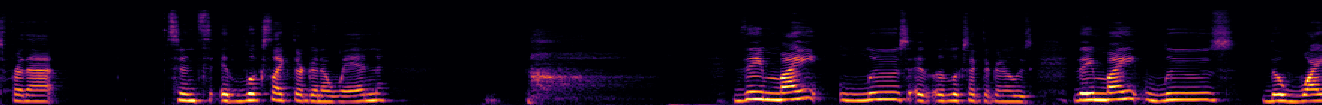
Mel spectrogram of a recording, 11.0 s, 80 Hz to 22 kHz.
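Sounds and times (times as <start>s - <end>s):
woman breathing out: 4.4s - 6.1s.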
